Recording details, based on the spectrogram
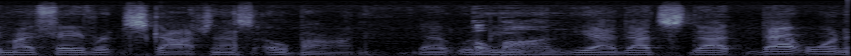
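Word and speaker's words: Oban: uh would be my favorite scotch and that's obon yeah that's that that one is probably my favorite it's good that's right that's mine was it the more northern or scotch it's actually pronounced open oh oh wait that sounds like it looks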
